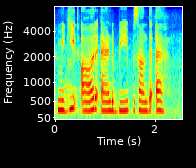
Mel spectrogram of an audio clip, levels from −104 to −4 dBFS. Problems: none marked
